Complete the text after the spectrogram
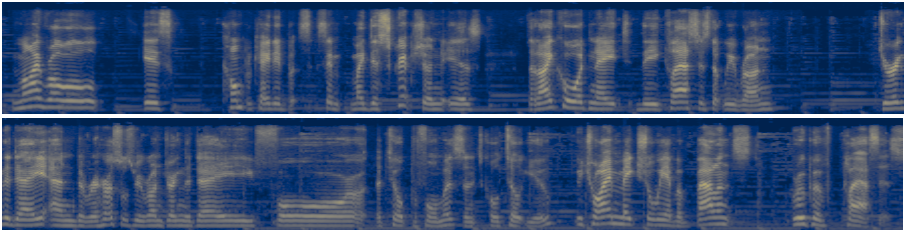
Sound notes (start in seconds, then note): none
